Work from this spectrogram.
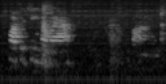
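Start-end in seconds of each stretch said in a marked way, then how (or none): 1.9-2.4 low, soft sad mumble; a quiet sulky mumble; mumbled. Acted. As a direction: barely say it, upset. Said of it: "she mumbled".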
